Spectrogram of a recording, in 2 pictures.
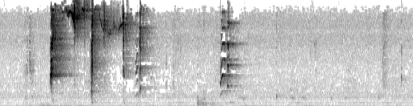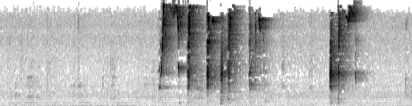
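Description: Baby monkeys squeal in short, shrill bursts close by.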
